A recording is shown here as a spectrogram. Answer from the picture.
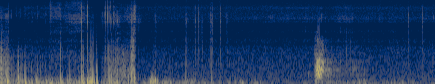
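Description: Dogs scuffling in grass over a bone, with rustling and knocks in the first second and a half, then one short bark about three seconds in.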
